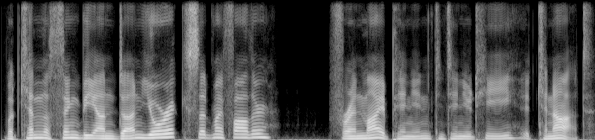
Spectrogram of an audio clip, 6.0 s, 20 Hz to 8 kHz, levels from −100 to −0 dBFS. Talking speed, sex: 170 wpm, male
